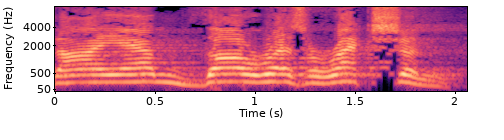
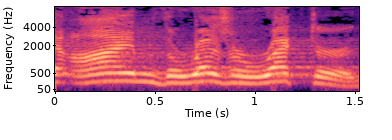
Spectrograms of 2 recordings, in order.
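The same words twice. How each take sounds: First: Slow, weighty stress on "the" in "I am the resurrection". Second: Said in the usual way. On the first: Shown as a demonstration. Preacher correcting the wording, stressing "the". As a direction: lean hard on "the", drawn out. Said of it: "He said". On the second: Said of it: "He didn't just merely say".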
